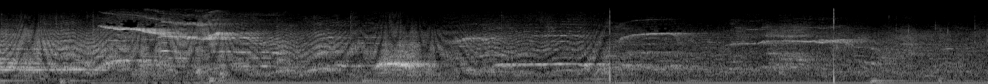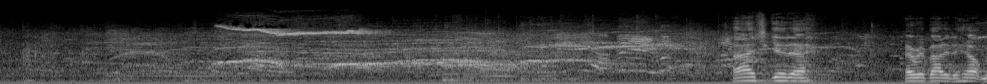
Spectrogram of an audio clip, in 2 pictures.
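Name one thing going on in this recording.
An electric guitar plays loud, wailing notes that bend and slide.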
